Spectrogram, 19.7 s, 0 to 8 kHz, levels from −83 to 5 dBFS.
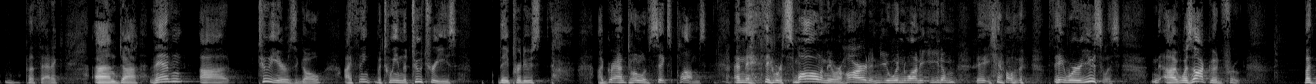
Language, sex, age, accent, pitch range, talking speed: English, male, 50-69, American, 150-230 Hz, 150 wpm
